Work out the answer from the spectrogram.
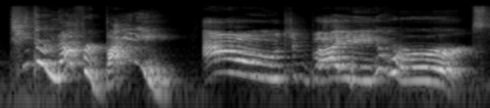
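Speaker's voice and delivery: high loud playful ouch; hammed-up ouch; emphatic refrain. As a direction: make the rule big.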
